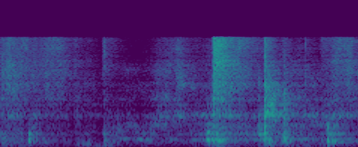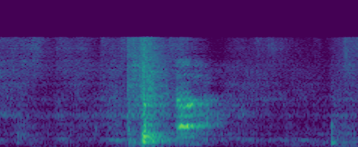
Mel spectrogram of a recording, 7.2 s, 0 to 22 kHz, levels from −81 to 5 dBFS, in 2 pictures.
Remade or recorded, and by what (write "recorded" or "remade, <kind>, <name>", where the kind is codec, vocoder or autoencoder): remade, codec, SNAC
